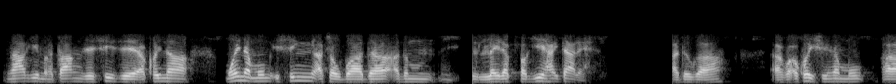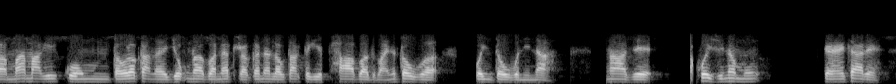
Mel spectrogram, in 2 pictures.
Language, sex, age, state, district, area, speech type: Manipuri, male, 30-45, Manipur, Kangpokpi, urban, conversation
